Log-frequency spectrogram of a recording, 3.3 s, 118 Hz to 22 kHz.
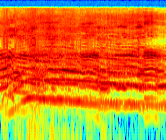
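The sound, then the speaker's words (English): Several people imitate a dog screaming in pain, letting out a loud, sustained wailing scream together for about five seconds, high and wavering like a howling, yelping dog, holding one long drawn-out pitch without words. “I think we should all just scream for 5 seconds to give the readers just an idea of what it might have been like.”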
